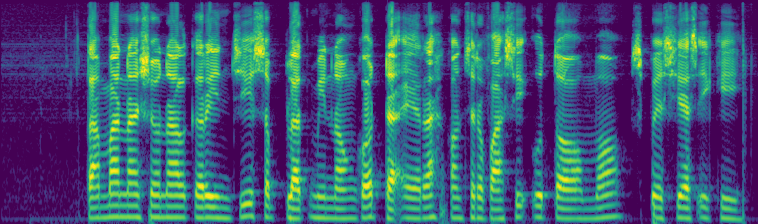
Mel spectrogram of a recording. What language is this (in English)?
Javanese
